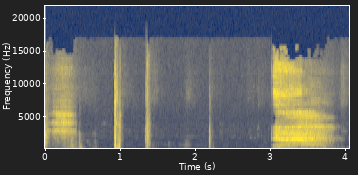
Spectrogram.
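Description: Three sharp clicks from a small circuit board being handled, then a breathy exhale about a second long near the end, the loudest sound here.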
